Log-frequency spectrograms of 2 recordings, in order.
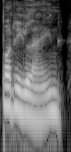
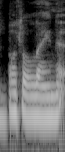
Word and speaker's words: Buddle Lane: So I put Buddy Lane, and it wasn't. It was Buddle Lane.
